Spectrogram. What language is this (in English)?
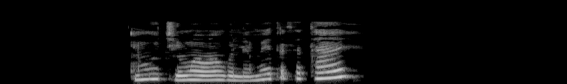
Kalenjin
